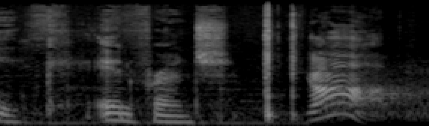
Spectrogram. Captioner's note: speaking in french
